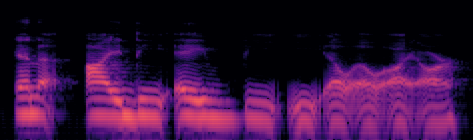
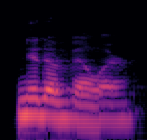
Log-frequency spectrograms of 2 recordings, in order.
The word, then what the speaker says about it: Nidavellir: How do you pronounce the AE? You spelled it wrong. It's Nidavellir. Nidavellir.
